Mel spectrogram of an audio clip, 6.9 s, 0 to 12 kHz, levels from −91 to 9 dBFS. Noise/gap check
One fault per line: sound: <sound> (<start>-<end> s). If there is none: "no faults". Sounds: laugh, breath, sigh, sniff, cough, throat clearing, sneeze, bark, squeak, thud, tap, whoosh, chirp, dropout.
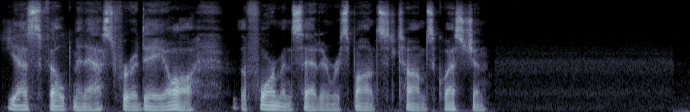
no faults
